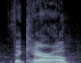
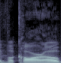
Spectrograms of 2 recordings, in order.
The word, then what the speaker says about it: Vaccaro: Vaccaro. Some say Vaccaro, but evidently the pronunciation is Vaccaro.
